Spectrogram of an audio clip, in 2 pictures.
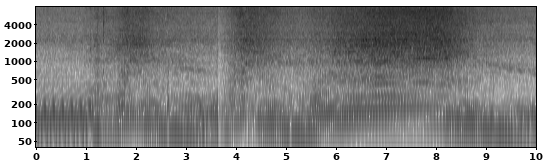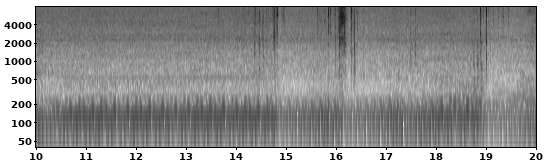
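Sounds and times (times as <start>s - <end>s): car engine idling: 0.0s - 3.9s, 8.8s - 20.0s.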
